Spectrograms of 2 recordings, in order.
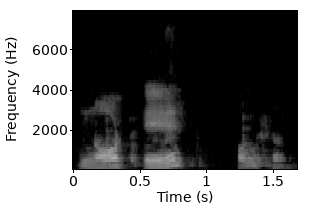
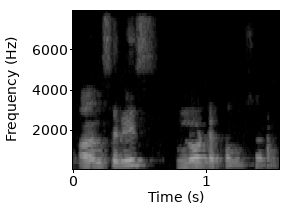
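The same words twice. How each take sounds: First: Said in the usual way. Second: Slow, spelled-out answer for the class; slow emphatic answer. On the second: Shown as a demonstration. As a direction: lay the answer out word by word, slowly.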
